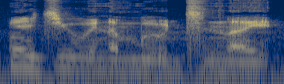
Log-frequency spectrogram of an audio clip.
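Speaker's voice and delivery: cooing at the cat. Real, not acted. Talking to her sulky cat, high cooing pet voice. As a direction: tease the cat gently, voice lifted high.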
